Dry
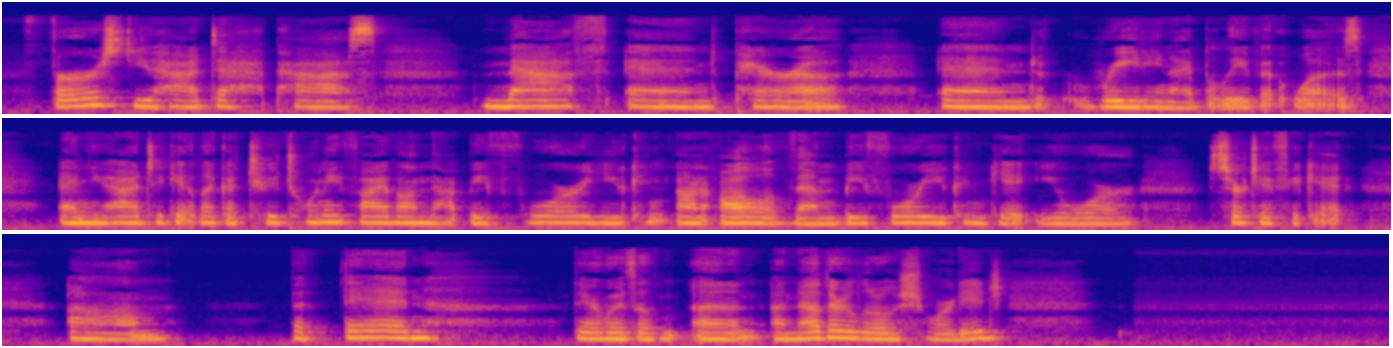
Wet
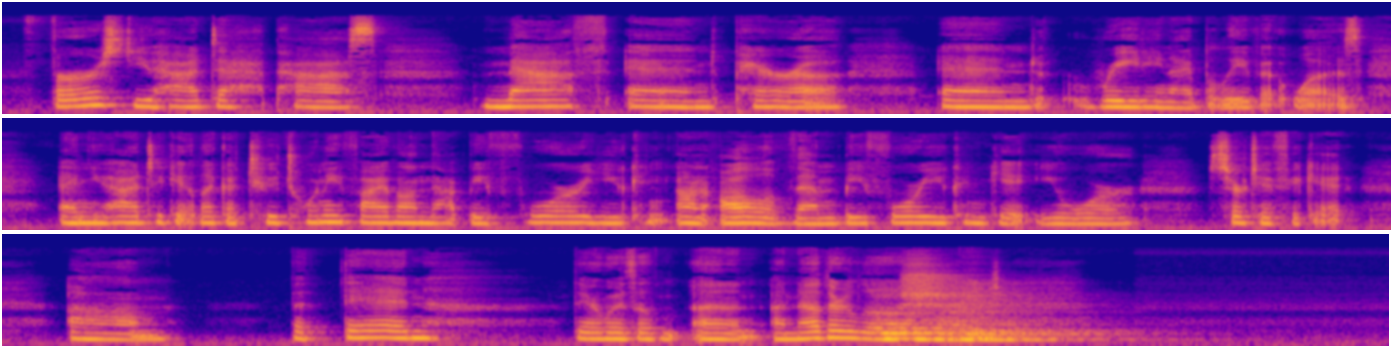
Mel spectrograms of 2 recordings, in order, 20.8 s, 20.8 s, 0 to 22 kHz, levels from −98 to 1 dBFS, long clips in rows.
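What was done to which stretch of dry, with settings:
18.18–18.72 reverb throw, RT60 1.7 s, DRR -7.5 dB

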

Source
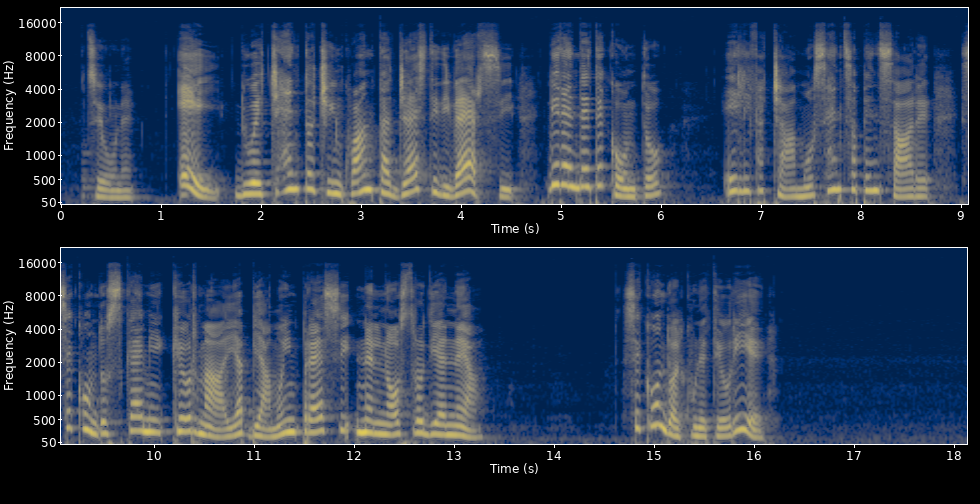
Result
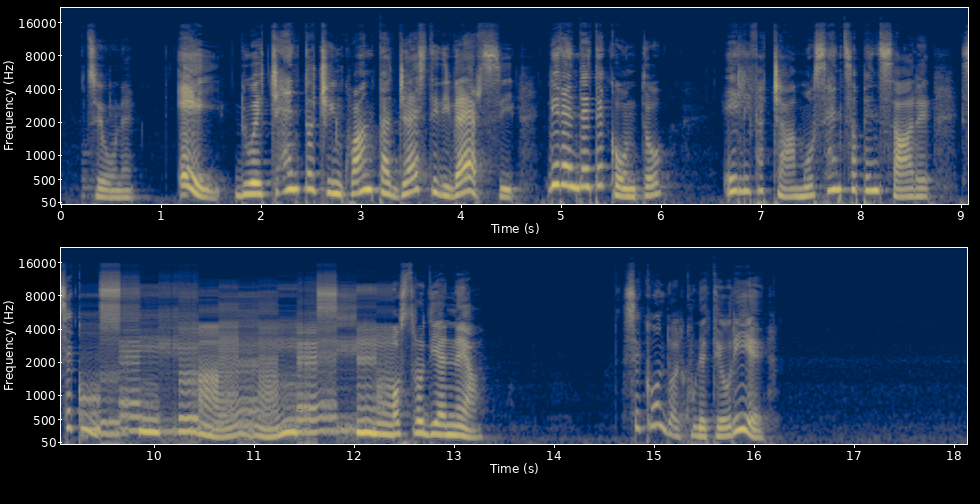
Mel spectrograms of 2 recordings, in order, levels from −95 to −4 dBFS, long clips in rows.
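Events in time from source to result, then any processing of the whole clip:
9.26–12.39 stepped spectrum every 0.2 s
14.8–15.45 compressor, threshold -30 dBFS

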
